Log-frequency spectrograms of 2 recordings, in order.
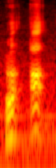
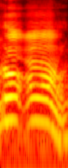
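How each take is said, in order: First: A deep throaty consonant is sounded mid-word. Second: No throaty consonant is sounded mid-word. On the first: This is the older way the ayin was said. "if I want a feminine form ... would be ra'ah, right? You hear it?" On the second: This is the usual modern way, the same for both words. "if we're not pronouncing the ayin or, or the aleph or anything"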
